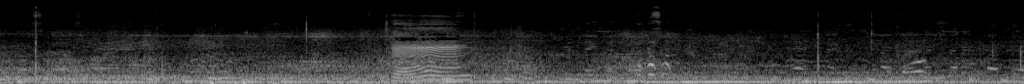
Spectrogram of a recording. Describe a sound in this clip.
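Young women laugh and chatter close by.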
